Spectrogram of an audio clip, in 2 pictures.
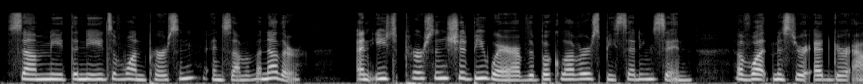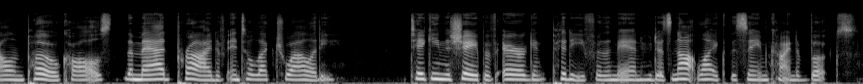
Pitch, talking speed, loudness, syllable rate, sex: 225 Hz, 175 wpm, -18 LUFS, 4.9 syllables/s, female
